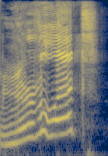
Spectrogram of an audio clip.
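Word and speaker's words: Neuvillette: That's the sound of what the That's how you pronounce him. Nervallet. There's no R in his name.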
